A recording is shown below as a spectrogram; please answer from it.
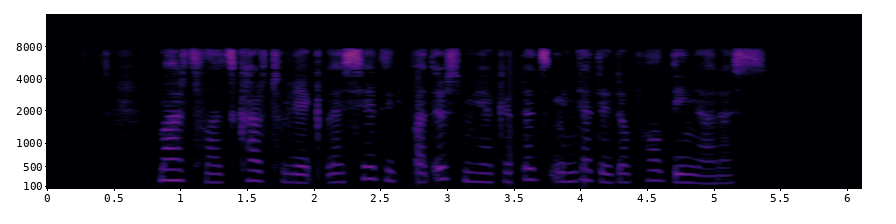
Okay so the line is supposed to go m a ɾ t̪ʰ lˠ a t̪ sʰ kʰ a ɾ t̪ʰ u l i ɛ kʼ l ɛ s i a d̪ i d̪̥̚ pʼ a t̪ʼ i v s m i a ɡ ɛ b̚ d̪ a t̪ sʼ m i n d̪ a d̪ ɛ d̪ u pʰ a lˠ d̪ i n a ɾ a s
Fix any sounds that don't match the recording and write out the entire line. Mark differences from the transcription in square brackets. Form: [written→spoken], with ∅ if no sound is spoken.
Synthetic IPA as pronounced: m a ɾ t̪ʰ lˠ a t̪ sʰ kʰ a ɾ t̪ʰ u l i ɛ kʼ l ɛ s i a d̪ i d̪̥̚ pʼ a t̪ʼ i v s m i a ɡ ɛ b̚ d̪ a t̪ sʼ m i n d̪ a d̪ ɛ d̪ [u→ɔ] pʰ a lˠ d̪ i n a ɾ a s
